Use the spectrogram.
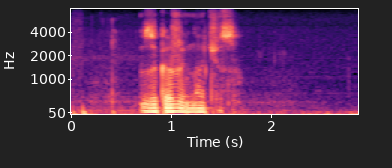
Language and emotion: Russian, neutral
